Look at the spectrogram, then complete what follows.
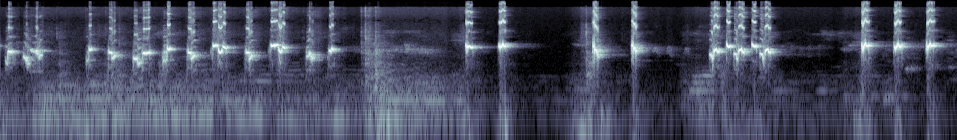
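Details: Sooty-headed bulbul singing a long, lively lure song for prompting other bulbuls to answer, with bubbly rising-falling whistles in runs and a brief rustling noise midway.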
